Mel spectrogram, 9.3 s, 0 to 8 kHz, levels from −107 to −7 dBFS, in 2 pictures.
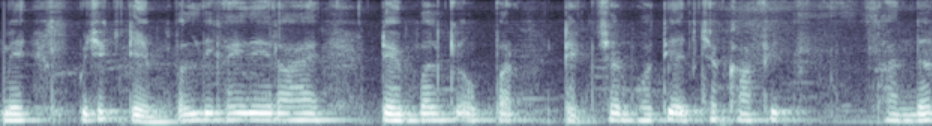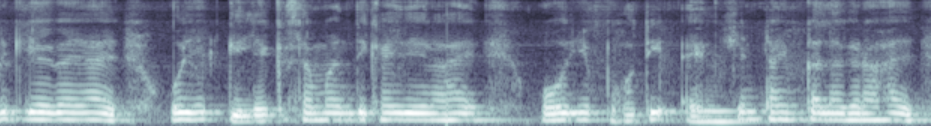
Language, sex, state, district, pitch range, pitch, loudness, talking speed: Hindi, male, Rajasthan, Nagaur, 150-165 Hz, 160 Hz, -16 LUFS, 245 wpm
